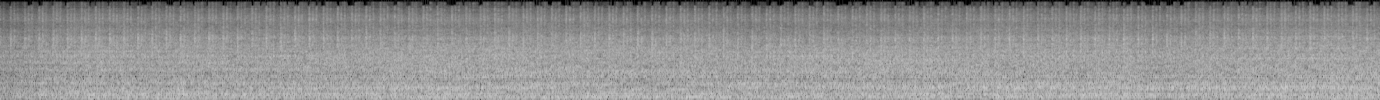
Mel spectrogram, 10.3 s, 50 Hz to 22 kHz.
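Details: Toyota Prado diesel with P0014 code, oil starvation from filter debris blocking oil jets to camshaft journals, after repair: faint uneven tapping about three a second under clatter; knock reduced, source not pinned down, debris may remain.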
